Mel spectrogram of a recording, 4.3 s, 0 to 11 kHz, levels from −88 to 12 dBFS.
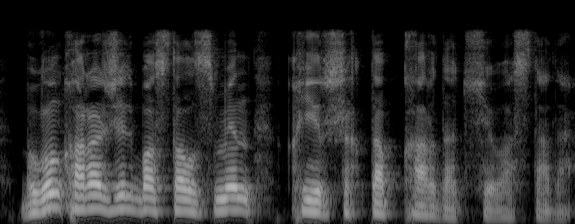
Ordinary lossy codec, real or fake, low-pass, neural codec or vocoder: none; real; 7.2 kHz; none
